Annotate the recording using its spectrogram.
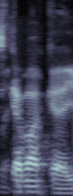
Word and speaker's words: Scamacca: I've said Scamacca. People in our live chat boxes have criticised me and said it's Scamacca. Can you give me some help? How am I pronouncing this correctly? – It's Scamacca. You're right.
